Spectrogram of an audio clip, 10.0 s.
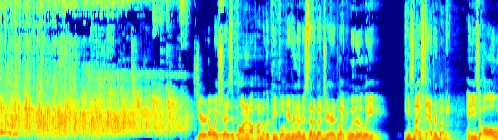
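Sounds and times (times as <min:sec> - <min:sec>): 
crowd applauding: 0:00.0 - 0:03.9
speech: 0:03.9 - 0:09.9.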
